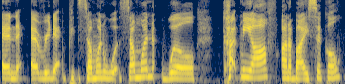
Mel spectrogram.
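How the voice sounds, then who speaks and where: A woman hosting lively, unscripted radio chat and putting questions to colleagues at a close studio microphone. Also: medium pitch, brisk, no room sound. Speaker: radio traffic reporter and quiz host.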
